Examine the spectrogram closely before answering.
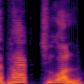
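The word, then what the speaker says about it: factual: तो सी यहां देखिए टी यू ए एल है तो इसे हम लोग चुल पढ़ेंगे। यहां पे मैं लिख दे रहा हूं। इसे चुल पढ़ेंगे। और देखिए यहां पे एफ ए सी टी को क्या पढ़ेंगे दोस्तों? फैक्ट और चुल को जोड़ देंगे। फेक्चुअल।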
